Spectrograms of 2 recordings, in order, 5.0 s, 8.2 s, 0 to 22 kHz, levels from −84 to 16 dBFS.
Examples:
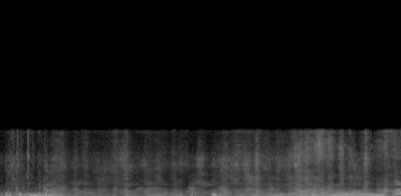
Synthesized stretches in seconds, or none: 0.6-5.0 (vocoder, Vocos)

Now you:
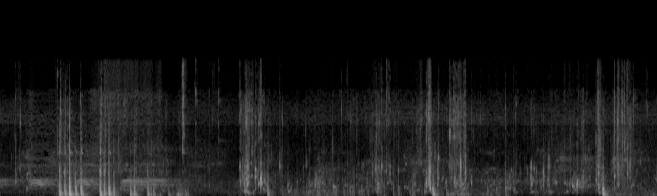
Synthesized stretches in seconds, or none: none

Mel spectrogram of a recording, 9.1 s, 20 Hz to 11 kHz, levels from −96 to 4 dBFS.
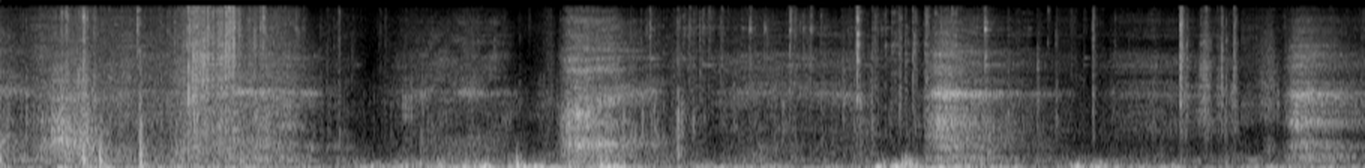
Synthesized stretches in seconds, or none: none

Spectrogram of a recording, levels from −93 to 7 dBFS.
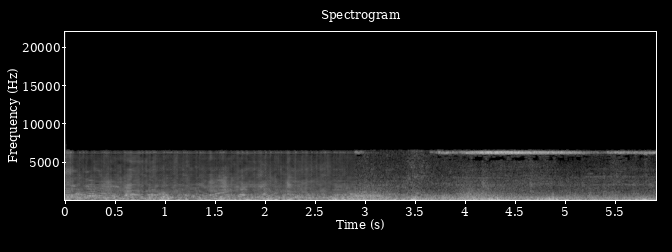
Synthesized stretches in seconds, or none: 0.0-2.9 (vocoder, Vocos)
